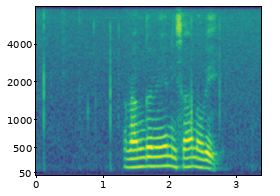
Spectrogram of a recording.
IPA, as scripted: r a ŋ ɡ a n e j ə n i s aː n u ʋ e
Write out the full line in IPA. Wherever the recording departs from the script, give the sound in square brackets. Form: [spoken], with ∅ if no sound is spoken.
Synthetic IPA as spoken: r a ŋ ɡ [ə] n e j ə n i s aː n [o] ʋ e

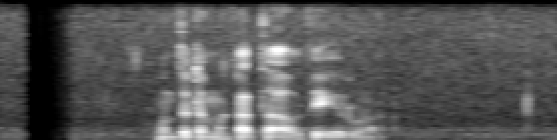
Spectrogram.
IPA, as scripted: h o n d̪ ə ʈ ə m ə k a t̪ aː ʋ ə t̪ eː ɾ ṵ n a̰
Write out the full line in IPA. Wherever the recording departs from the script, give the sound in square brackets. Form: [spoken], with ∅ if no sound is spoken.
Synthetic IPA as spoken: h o n d̪ ə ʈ ə m ə k a t̪ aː ʋ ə t̪ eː ɾ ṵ n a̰

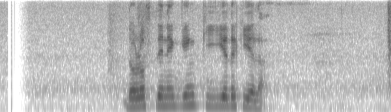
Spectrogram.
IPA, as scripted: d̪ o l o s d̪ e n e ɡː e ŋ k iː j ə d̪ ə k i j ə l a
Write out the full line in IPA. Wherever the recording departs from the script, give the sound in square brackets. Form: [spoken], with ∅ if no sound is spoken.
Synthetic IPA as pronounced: d̪ o l o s d̪ e n e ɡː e ŋ k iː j ə d̪ ə k i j ə l a

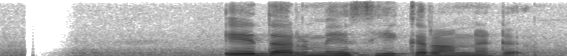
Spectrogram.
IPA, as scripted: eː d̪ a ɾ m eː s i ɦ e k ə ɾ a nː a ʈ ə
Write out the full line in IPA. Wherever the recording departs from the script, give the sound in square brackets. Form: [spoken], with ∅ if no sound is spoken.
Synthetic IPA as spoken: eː d̪ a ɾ m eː s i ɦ [i] k ə ɾ a nː [ə] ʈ ə

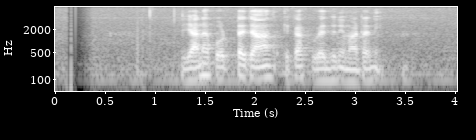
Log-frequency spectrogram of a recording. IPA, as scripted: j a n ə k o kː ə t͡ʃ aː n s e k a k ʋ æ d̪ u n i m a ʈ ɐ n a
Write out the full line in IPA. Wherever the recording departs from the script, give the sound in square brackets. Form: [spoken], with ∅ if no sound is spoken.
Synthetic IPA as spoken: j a n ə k o [ʈː] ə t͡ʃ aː n s e k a k ʋ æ d̪ u n i m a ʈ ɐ n [i]

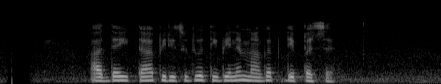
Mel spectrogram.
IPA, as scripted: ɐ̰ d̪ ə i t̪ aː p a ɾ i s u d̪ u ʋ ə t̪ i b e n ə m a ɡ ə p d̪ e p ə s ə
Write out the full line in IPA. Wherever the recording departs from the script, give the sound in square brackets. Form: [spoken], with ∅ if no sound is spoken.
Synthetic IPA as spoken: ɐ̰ d̪ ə i t̪ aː p [i] ɾ i s u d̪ u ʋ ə t̪ i b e n ə m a ɡ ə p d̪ e p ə s ə

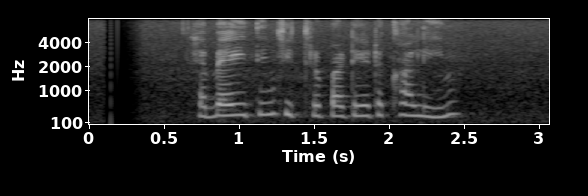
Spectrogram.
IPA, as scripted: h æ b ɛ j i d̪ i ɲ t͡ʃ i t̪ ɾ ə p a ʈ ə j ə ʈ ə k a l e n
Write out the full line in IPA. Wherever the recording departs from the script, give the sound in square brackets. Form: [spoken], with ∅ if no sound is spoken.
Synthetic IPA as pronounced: h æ b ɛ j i [t̪] i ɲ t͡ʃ i t̪ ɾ ə p a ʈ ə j ə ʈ ə k a l [i] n

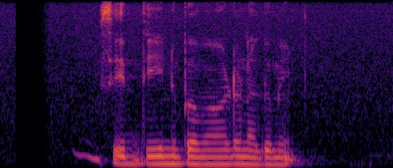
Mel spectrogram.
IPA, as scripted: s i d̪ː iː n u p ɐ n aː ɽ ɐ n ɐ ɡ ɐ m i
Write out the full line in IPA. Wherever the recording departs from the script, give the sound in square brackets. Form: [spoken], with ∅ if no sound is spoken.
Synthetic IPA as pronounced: s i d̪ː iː n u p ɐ [m] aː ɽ ɐ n ɐ ɡ ɐ m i

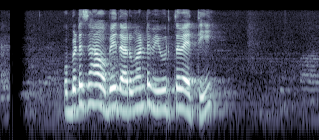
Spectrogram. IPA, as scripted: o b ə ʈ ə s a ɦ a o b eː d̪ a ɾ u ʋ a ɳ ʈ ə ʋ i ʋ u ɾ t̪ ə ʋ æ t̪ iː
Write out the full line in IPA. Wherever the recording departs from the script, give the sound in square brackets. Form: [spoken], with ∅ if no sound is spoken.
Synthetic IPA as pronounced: o b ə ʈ ə s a ɦ a o b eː d̪ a ɾ u ʋ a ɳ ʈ ə ʋ i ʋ u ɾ t̪ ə ʋ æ t̪ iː

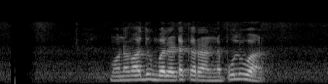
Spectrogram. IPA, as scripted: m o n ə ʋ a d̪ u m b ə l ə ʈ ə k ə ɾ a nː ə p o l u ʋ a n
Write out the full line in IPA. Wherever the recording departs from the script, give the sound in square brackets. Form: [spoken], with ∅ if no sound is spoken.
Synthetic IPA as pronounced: m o n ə ʋ a d̪ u m b ə l ə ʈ ə k ə ɾ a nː ə p [u] l u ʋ a n

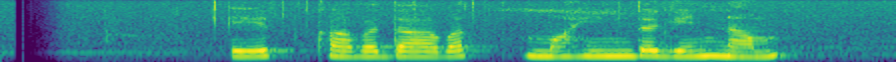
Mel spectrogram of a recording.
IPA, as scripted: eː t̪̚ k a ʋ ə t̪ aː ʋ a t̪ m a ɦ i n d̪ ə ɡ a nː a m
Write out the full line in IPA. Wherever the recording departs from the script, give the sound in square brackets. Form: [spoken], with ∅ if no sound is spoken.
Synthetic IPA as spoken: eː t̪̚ k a ʋ ə [d̪] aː ʋ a t̪ m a ɦ i n d̪ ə ɡ [e] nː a m

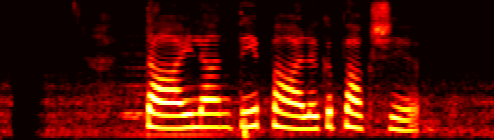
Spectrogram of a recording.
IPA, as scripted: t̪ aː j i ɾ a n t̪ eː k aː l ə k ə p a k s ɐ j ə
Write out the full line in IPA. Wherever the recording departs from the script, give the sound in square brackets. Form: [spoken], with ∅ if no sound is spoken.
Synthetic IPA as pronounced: t̪ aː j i [l] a n t̪ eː [p] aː l ə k ə p a k [ʂ] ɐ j ə

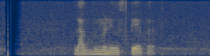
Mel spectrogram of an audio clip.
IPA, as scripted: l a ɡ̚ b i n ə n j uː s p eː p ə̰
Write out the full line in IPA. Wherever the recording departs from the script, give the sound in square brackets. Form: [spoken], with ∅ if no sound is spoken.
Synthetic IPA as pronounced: l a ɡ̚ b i [m] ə n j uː s p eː p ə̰

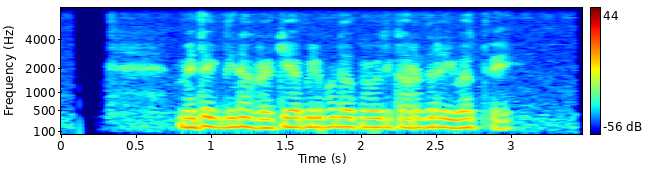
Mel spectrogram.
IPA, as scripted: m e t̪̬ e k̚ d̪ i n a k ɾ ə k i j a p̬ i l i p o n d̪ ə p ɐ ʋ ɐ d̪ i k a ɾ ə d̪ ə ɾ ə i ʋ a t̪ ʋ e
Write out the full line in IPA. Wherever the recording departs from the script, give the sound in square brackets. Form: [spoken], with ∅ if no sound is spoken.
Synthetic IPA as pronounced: m e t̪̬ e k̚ d̪ i n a k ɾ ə k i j a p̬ i l i p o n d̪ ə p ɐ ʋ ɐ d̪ i k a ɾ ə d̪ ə ɾ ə i ʋ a t̪ ʋ e

